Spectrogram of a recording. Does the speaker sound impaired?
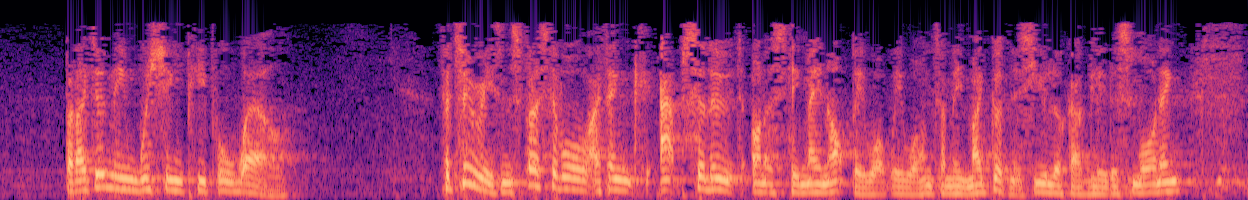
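No.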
